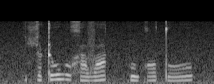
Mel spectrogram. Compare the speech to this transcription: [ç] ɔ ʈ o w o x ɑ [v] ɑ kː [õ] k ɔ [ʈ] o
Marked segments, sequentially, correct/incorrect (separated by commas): correct, correct, correct, incorrect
